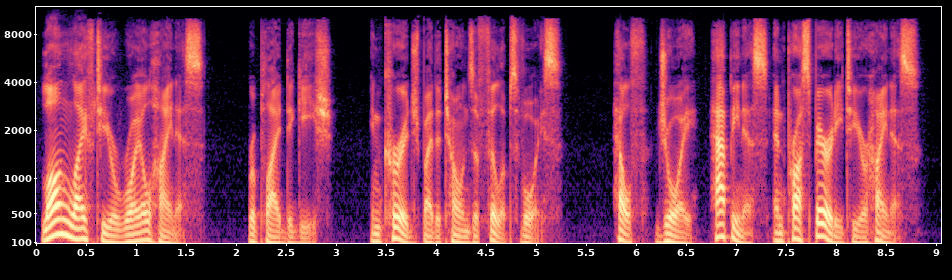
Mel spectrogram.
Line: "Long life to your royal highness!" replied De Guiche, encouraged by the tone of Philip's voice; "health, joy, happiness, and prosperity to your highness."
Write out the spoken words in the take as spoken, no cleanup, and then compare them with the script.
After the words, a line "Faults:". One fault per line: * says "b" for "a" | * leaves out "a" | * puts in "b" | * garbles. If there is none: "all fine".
"Long life to your royal highness!" replied De Guiche, encouraged by the tones of Philip's voice; "health, joy, happiness, and prosperity to your highness."
Faults:
* says "tones" for "tone"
